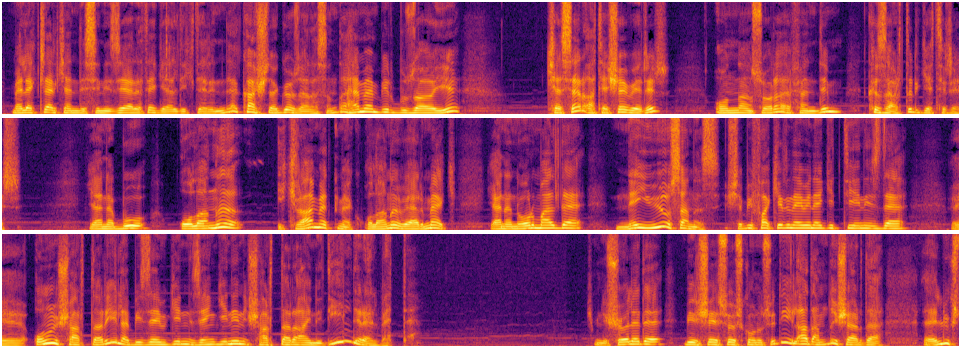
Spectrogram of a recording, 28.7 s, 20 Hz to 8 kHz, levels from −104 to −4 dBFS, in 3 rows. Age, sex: 50-69, male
